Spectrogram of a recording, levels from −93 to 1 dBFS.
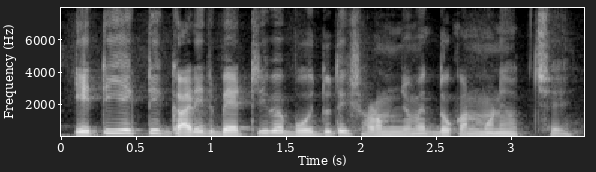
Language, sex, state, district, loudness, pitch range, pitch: Bengali, male, West Bengal, Alipurduar, -17 LUFS, 135-185 Hz, 150 Hz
